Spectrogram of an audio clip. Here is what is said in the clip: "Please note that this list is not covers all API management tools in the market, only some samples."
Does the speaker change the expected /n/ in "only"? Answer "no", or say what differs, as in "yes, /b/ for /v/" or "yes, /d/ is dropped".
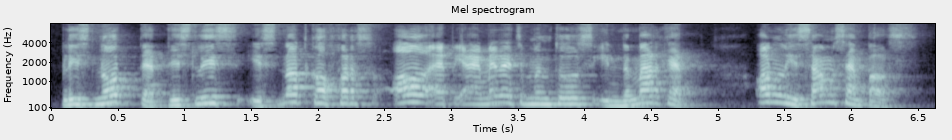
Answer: no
